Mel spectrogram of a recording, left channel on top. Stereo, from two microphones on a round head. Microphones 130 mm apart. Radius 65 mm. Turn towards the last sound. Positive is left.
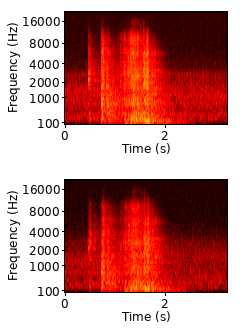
turn(degrees=70)  # may be behind; listen again after turning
